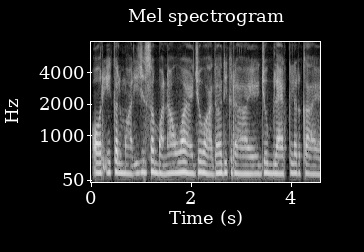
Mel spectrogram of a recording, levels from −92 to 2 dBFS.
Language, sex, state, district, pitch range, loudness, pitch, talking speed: Hindi, female, Punjab, Kapurthala, 190-210 Hz, -17 LUFS, 205 Hz, 220 wpm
